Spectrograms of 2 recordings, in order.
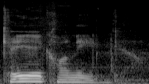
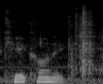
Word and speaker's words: Caerkonig: Caerkonig. Spell it for me? Caer-Konig. Konig. Caerkonig. Okay. Wherever you'd like to say it. And Konig is spells German king. it's the castle of the king.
